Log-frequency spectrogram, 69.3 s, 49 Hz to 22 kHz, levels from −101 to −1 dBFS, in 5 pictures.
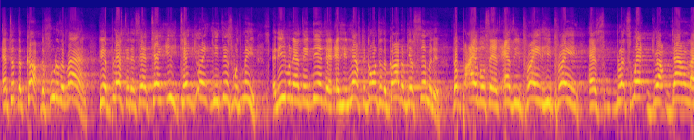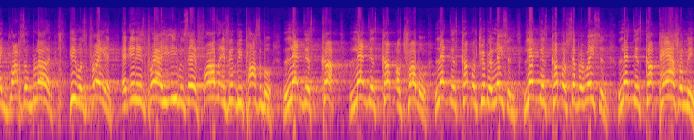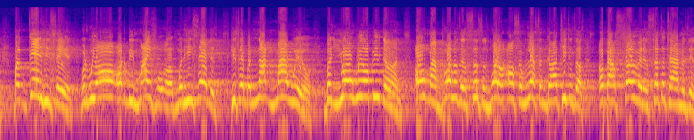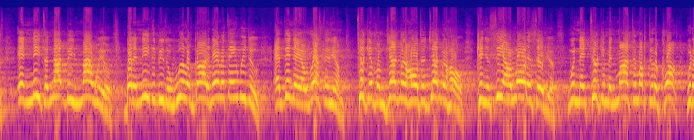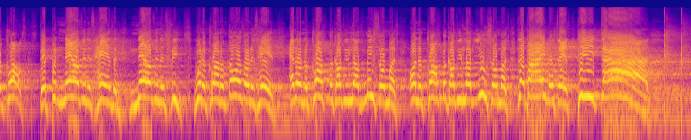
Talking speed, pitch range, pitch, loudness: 205 wpm, 255-310 Hz, 280 Hz, -14 LUFS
